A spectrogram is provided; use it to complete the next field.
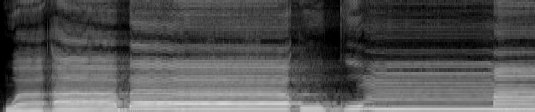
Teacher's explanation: Sebab mim sukun bertemu dengan mim berharakat hidup. Cara bacanya mim pertama dimasukkan ke mim yang hidup disertai bunyi dengung. Jadi bunyi m yang ditahan. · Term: idgham mimi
